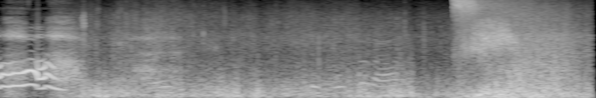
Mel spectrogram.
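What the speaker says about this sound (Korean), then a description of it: "정상에 다다르자 바람이 더욱 거센데요" Strong wind roars across a snowy mountain summit at about minus ten degrees, buffeting loudly and gusting harder near the end, with a brief voice at the start.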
